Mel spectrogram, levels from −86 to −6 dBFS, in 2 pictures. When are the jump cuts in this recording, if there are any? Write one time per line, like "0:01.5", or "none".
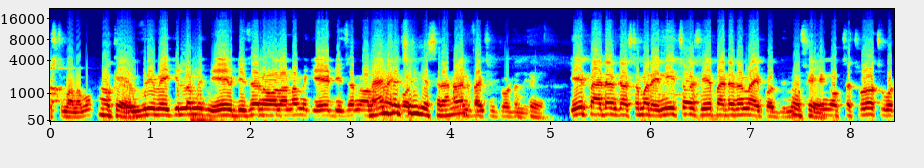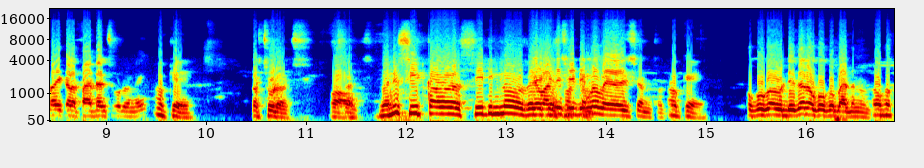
none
